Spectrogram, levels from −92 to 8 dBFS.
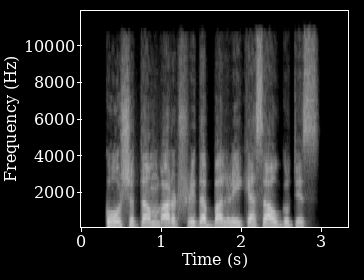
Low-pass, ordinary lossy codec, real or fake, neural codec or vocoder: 10.8 kHz; MP3, 96 kbps; fake; codec, 16 kHz in and 24 kHz out, 0.4 kbps, LongCat-Audio-Codec, fine tuned four codebook decoder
